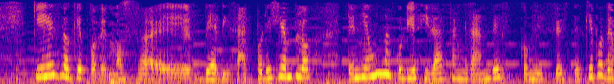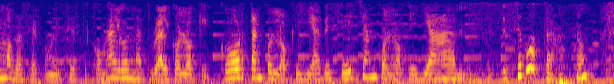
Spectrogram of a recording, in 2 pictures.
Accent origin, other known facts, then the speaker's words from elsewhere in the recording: Atuntaqui, Imbabura, Ecuador; now in Quito, Ecuador; De la provincia de los lagos, así es. Soy de Atuntaqui, pero muy joven vine acá a estudiar acá en Quito. Yo soy odontóloga.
